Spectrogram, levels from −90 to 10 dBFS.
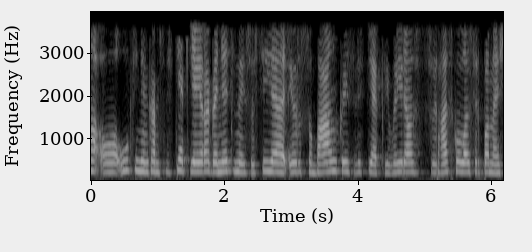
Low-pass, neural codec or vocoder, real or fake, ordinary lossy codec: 3.6 kHz; codec, 44.1 kHz, 2.6 kbps, SNAC; fake; MP3, 32 kbps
